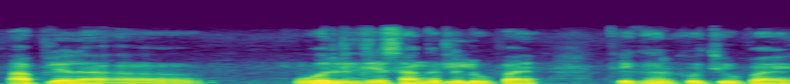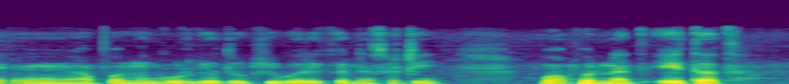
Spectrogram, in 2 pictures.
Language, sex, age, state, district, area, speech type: Marathi, male, 45-60, Maharashtra, Akola, rural, spontaneous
